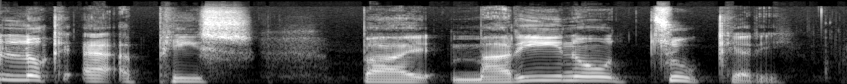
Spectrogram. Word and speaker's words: Marino Zuccheri: So Yes, so we're going to look at a piece by Marino Zuccheri. That's a very good pronunciation.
